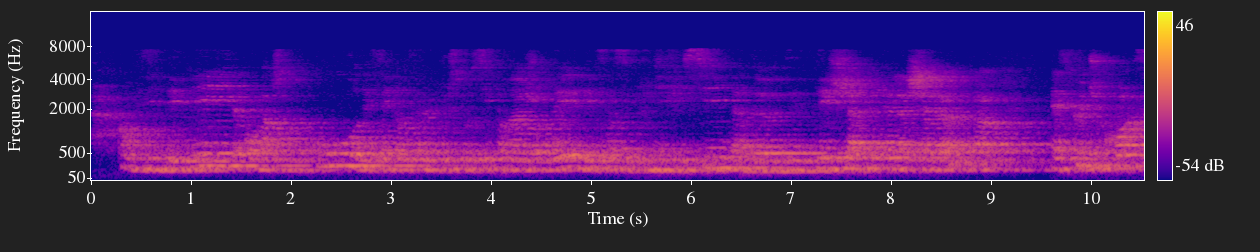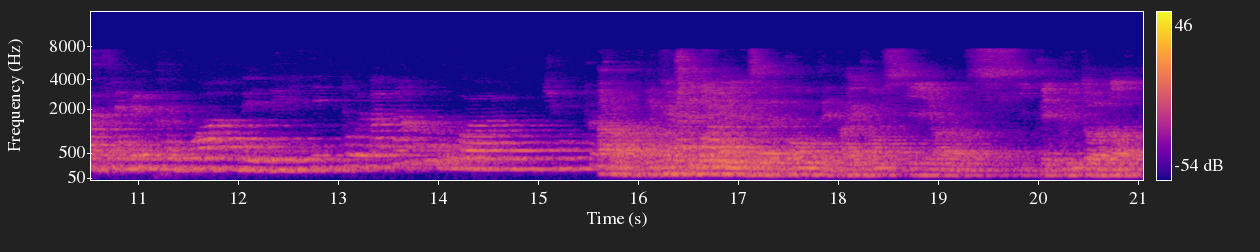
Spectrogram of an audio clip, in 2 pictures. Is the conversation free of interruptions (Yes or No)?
No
